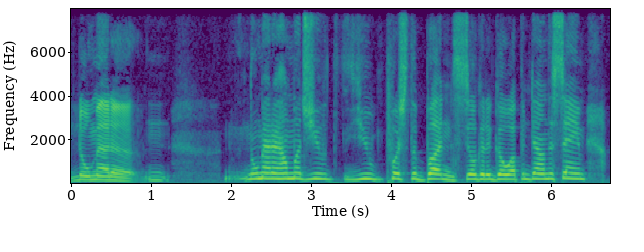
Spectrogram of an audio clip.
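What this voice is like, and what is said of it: Put-on American Yankee accent. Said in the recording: “I did that in a Yankee accent.”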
